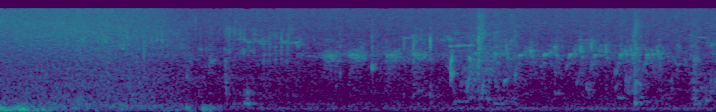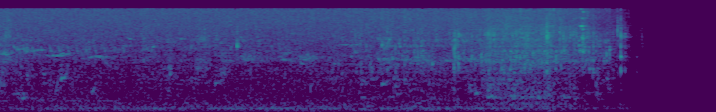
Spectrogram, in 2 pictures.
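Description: Lake water trickling and lightly splashing as a carp is released from a wet sling into shallow margin water, with a few small knocks. A low rumble in the first second and a half.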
